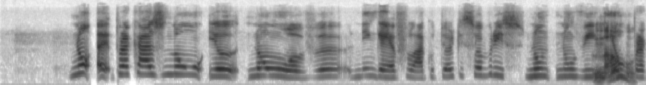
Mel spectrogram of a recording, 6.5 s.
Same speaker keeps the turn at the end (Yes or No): Yes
